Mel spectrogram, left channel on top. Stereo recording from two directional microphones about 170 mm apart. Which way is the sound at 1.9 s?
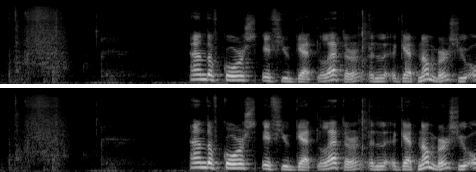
25° right (ahead or behind).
